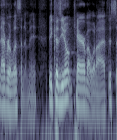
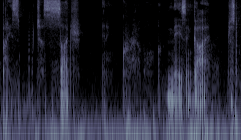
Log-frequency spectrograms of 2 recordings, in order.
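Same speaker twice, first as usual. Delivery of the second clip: low-level mock-reverent whisper; barely audible whisper; 2 semitones higher, 21 dB quieter than usual. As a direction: whisper the praise, almost inaudible. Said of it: "Your levels were kinda low there".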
